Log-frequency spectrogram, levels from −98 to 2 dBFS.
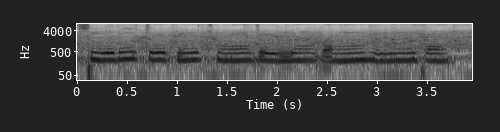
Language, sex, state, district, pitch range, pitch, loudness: Hindi, female, Uttar Pradesh, Lucknow, 210-230 Hz, 225 Hz, -13 LUFS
